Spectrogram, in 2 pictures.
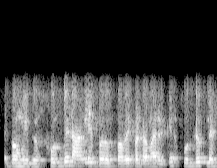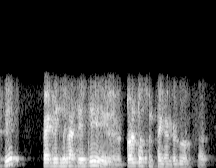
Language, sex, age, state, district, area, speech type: Tamil, male, 18-30, Tamil Nadu, Perambalur, rural, conversation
